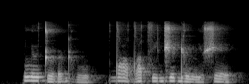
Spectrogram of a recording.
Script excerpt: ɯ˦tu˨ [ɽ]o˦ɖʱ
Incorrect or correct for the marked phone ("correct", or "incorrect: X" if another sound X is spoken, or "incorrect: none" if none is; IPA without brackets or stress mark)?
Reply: correct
